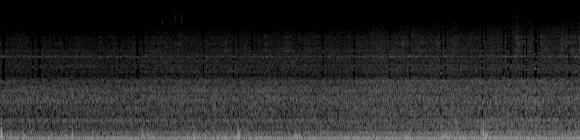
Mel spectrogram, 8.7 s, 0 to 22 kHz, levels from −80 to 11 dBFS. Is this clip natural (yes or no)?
yes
